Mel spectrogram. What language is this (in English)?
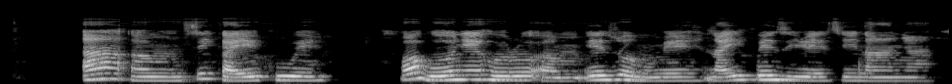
Igbo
